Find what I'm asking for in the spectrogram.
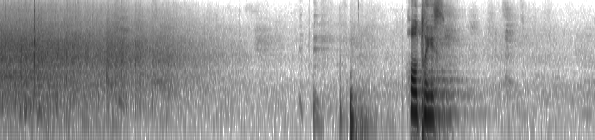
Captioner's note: applause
